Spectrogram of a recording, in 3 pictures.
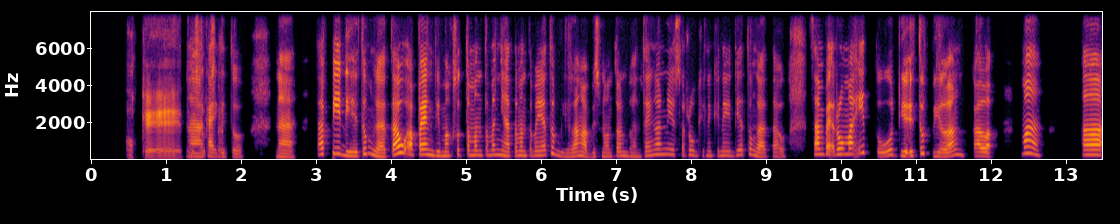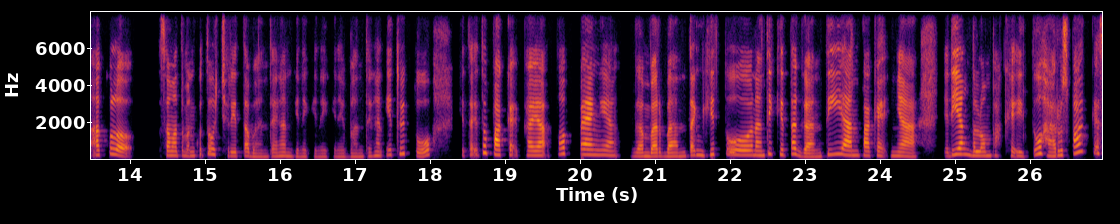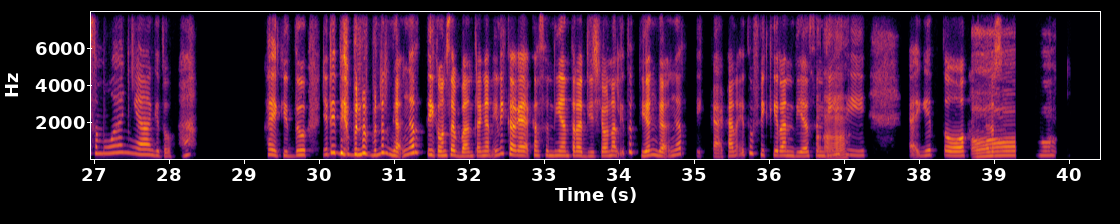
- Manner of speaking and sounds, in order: laughing while speaking: "dia bener-bener"; drawn out: "Oh"
- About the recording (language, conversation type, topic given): Indonesian, podcast, Bagaimana kalian mengatur waktu layar gawai di rumah?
